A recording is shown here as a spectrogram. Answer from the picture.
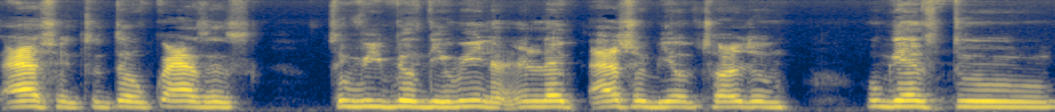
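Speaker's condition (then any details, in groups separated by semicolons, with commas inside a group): Cerebral palsy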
